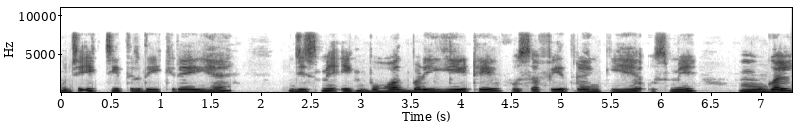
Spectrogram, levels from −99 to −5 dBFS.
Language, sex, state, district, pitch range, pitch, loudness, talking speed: Hindi, female, Uttar Pradesh, Budaun, 210-230 Hz, 215 Hz, -17 LUFS, 165 wpm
